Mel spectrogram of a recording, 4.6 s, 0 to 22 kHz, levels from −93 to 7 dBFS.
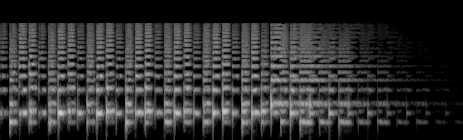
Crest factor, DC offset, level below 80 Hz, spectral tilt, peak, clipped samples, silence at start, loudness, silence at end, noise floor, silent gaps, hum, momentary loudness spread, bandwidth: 18 dB; under 0.1%; -88 dBFS; 3.5 dB/octave; -10 dBFS; under 0.1%; 0 s; -26 LUFS; 0.8 s; -71 dBFS; none; none; 8 LU; 11.5 kHz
